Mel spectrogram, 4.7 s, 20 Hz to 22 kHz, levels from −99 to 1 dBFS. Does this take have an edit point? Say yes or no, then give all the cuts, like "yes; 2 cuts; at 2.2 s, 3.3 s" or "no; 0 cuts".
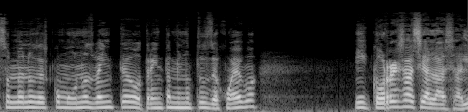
no; 0 cuts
